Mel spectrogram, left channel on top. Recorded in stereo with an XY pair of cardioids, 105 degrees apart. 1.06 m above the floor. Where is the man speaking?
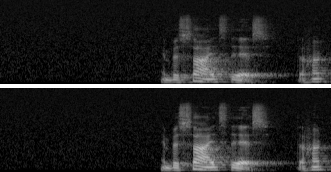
35° right, 1.2 m.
